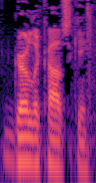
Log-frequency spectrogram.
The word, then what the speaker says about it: Gerlikovski: are Gerald you're going to have to pronounce that last word for your last name for me it's gerovski gerovski and we he's with the advanced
